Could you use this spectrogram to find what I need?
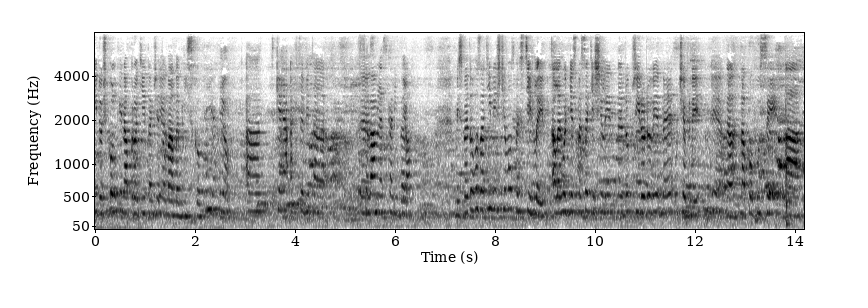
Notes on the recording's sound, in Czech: live rozhovory s návštěvníky školy přímo v jejích prostorách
